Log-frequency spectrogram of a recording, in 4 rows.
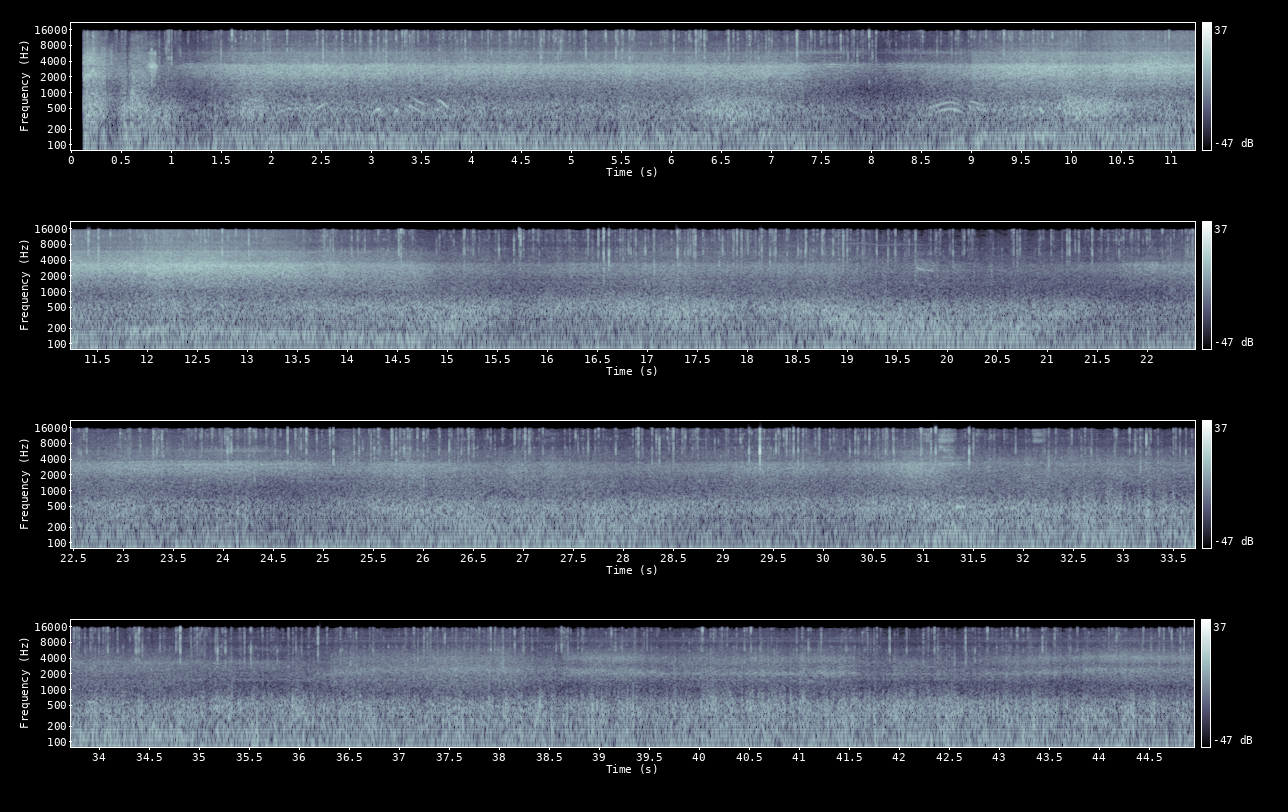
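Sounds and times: wind buffeting microphone: 0:00.1 - 0:44.9.

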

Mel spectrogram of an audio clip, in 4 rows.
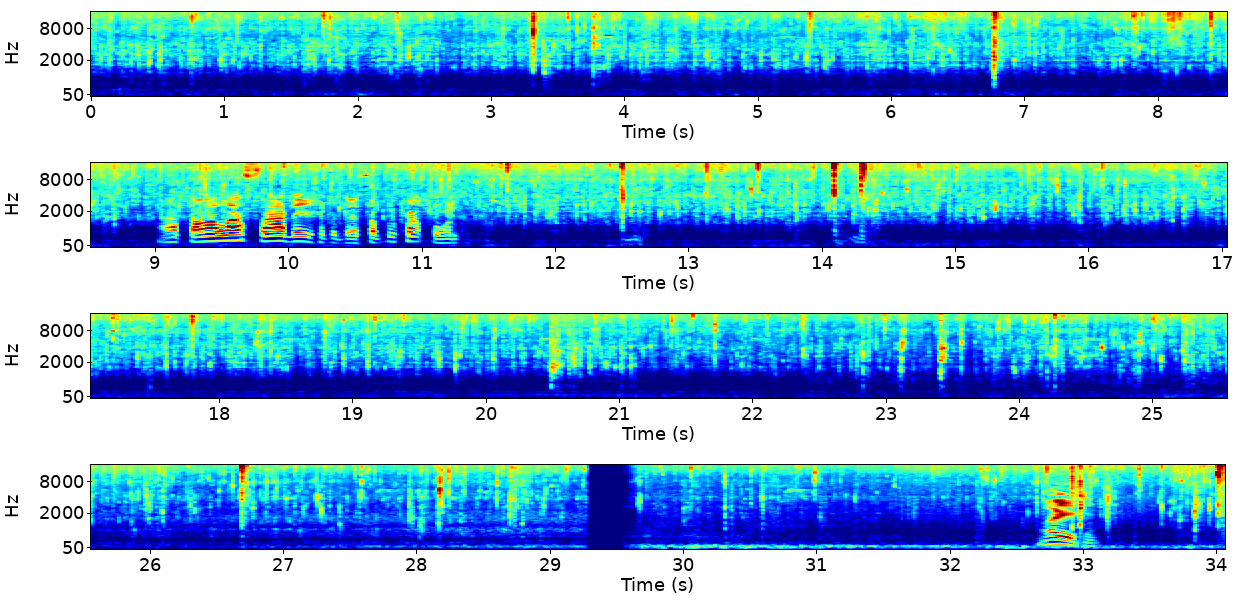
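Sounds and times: food sizzling in oil: 0:00.0 - 0:34.0
low rumble: 0:25.4 - 0:34.0.

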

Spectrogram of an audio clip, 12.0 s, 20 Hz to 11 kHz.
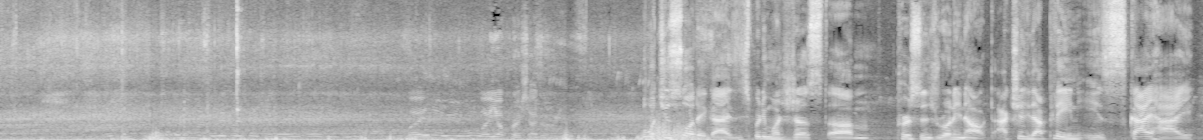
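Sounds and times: low rumble: 0:00.0 - 0:07.9
people talking: 0:00.5 - 0:12.0.

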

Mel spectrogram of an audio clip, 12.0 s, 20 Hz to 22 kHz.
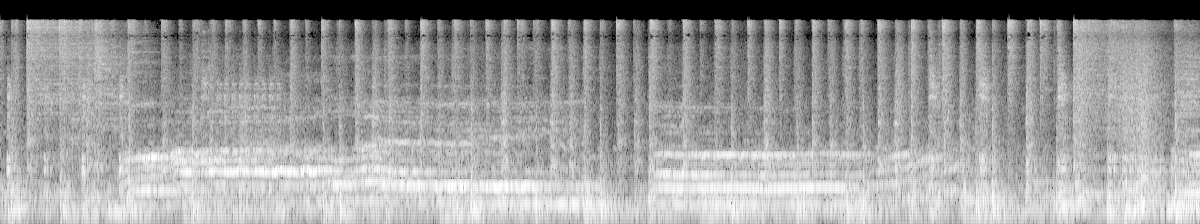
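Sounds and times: drum kit steady beat: 0:00.0 - 0:12.0
dub band playing: 0:00.0 - 0:12.0.

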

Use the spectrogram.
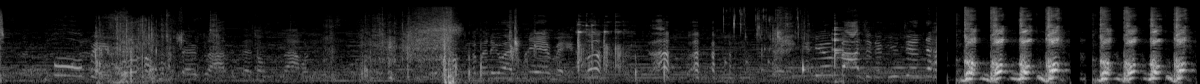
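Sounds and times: music: 0:00.0 - 0:12.0
glass bottles clinking: 0:05.8 - 0:06.6.

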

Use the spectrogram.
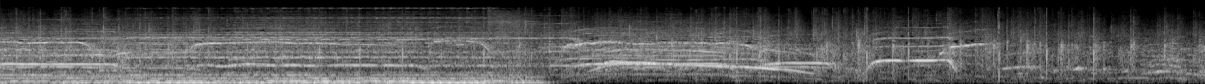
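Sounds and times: heavy bass backing: 0:00.0 - 0:05.8
crowd cheering with whoops: 0:00.0 - 0:11.7.

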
